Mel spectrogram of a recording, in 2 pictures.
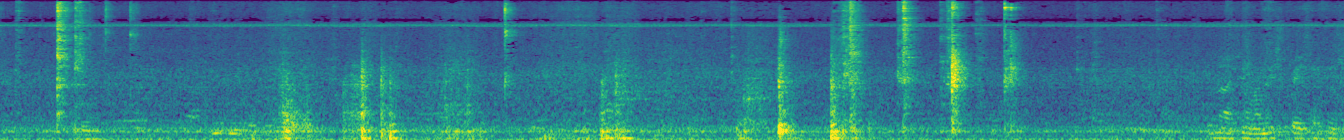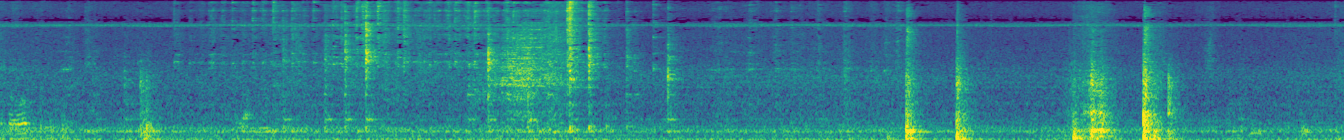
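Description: Metal parts of a transfer case clinking and knocking as it is taken apart by hand: gears, shafts and the cast housing striking each other and the workbench. Scattered sharp knocks, with louder clusters about a third of the way in and again near the end.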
